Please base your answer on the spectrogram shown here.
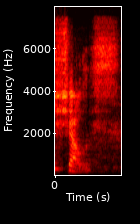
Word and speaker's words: joule: Que, na verdade, joules a gente pode falar joule ou july. Joules é errado, digamos assim, a pronúncia.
